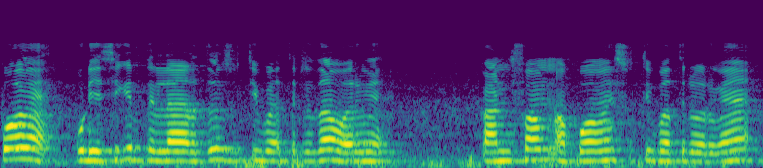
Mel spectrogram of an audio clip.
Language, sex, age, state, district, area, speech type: Tamil, male, 18-30, Tamil Nadu, Tiruchirappalli, rural, spontaneous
